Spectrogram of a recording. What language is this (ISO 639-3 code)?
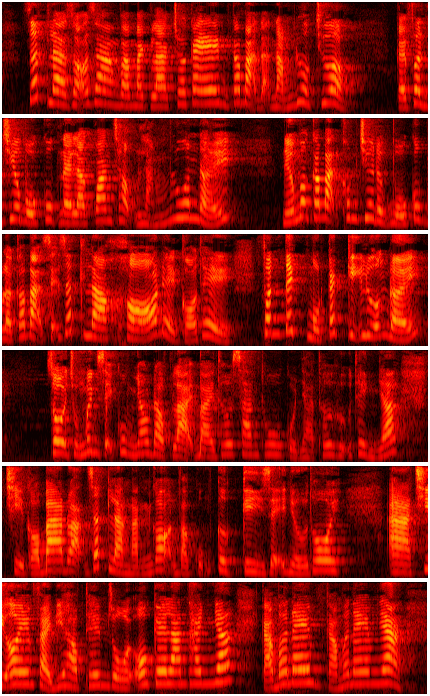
vie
